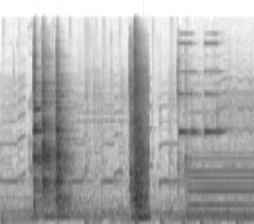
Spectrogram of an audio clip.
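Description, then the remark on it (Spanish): A microwave oven door clunks open and then thuds shut, followed by a steady humming drone as the oven starts running. There is no talking. “Un microondas.”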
